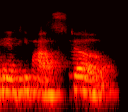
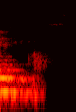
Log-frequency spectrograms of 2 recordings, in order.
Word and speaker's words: antipasto: You see, in my family, we don't start a meal with antipasto. We start with antipasto. We never pronounce the O.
